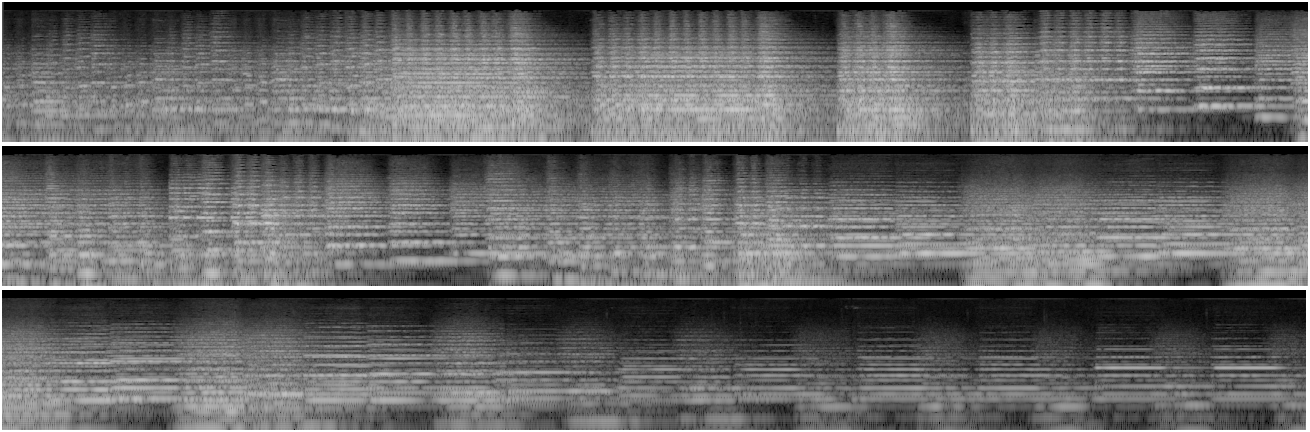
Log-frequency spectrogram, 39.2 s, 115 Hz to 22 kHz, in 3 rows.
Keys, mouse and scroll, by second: 0.5 right click, 2.3 click, 3.4 s, 5.3 click, 6.5-7.6 drag, 7.7-8.8 drag, 9.2 Escape, 9.8 s, 11.0-12.1 drag, 12.9 click, 14.3-14.7 typing, 15.9 Return, 18.1 click, 19.3-19.7 scroll, 22.1 click, 22.9-23.6 scroll, 24.6 click, 27.2 click, 28.2 click, 37.6-38.7 drag.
